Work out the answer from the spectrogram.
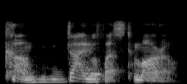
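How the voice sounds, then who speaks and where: An actor playing a warm-hearted, earnest young gentleman, a cheerful nephew, with hearty declamation in a radio play. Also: medium pitch, animated, unhurried.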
